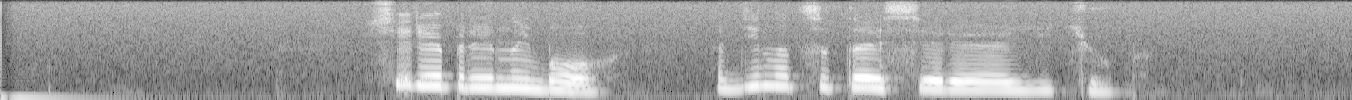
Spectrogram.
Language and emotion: Russian, neutral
